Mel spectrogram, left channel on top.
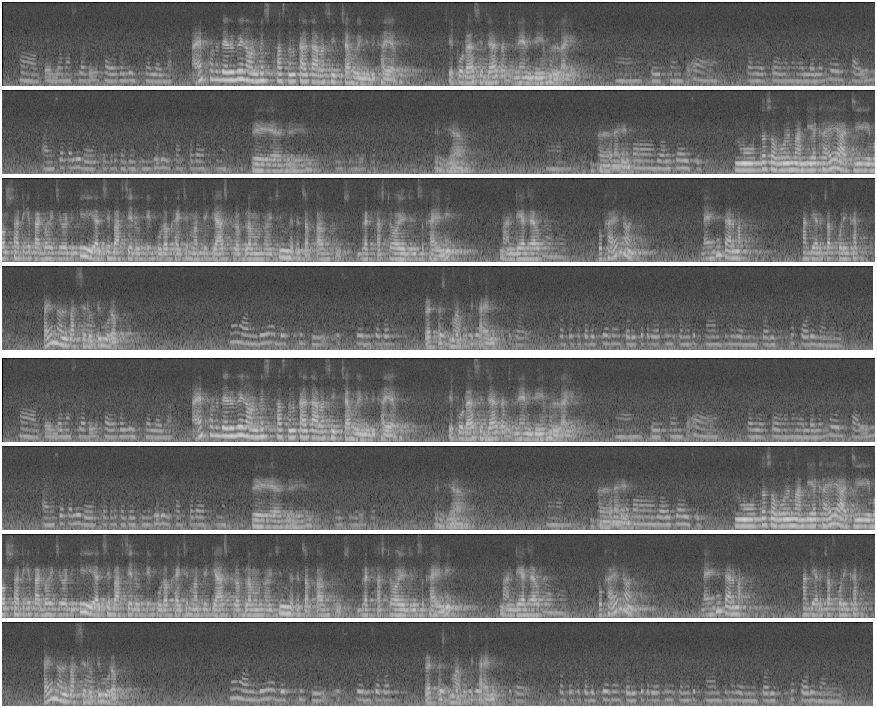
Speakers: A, on the right (about 60°); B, on the left (about 25°).
A: ହଁ ତେଲ ମସଲା ଟିକେ ଖାଇବାକୁ ଆଜି ଇଚ୍ଛା ହେଲାନି
B: <unintelligible> ନନଭେଜ ଫାଷ୍ଟ ତମେ ଖାଇବ ତାପରେ ସିଏ ଇଚ୍ଛା ହୁଏନି ବି ଖାଇବାକୁ। ସେ ପୋଡା
A: ହଁ
B: ସିଝା
A: ସେ
B: ଚଟଣି ଏମତି ହିଁ ଭଲ ଲାଗେ।
A: ହଁ ସେଇଥପାଇଁ କା କରିବାକୁ ଆଉ ମାନେ ଭଲ ଲାଗିଲାନି ମୁଁ କହିଲି ଖାଇବିନି। ଆଇଁଷ କଲେ ବହୁତ ପ୍ରକାର ଏଯୋଉ ଚିଙ୍ଗୁଡି କଙ୍କଡା ମା <unintelligible>
B: ସେଇଆ ସେଇଆ ଏଇଆ।
A: ହଁ
B: ଭଲ
A: ଆପଣଙ୍କର
B: ଲାଗେନି
A: କଣ ଜଳଖିଆ ହେଇଛି
B: ମୁଁ ତ ସବୁବେଳେ ମାଣ୍ଡିଆ ଖାଏ, ଆଜି ବର୍ଷା ଟିକେ ପାଗ ହେଇଚି ବୋଲିକି ଆଜି ସେ ବାସି ରୁଟି ଗୁଡ ଖାଇଚି। ମୋର ଟିକେ ଗ୍ୟାସ ପ୍ରୋବ ଲେମ୍ ରହିଚି। ମୁଁ ସେଥିପାଇଁ ସକାଳୁ ବ୍ରେକଫାଷ୍ଟ ଅ ଏ ଜିନିଷ ଖାଇବି। ମାଣ୍ଡିଆ ଯାଉ
A: ହଁ ହଁ
B: କୁ ଖାଏ, ନହେଲେ ନାଇ ତାର ମା ମାଣ୍ଡିଆର ଚକୁଳି ଖାଏ। ଖାଏ ନହେଲେ ବାସି
A: ହଁ
B: ରୁଟି,
A: ହଁ
B: ଗୁଡ଼।
A: ମୁଁ ମାଣ୍ଡିଆ ଦେଖିଚି ଏ ସୋରିଷ ପରି।
B: ବ୍ରେକଫାଷ୍ଟ
A: ସୋରିଷ
B: ମୁଁ ଆଉ କିଛି
A: ପରିକା
B: ଖାଏନି
A: ଛୋଟ ଛୋଟ, ଛୋଟ ଛୋଟ ଦେଖିବା ପାଇଁ ସୋରିଷ ପରିକା କେମି କେମିତି ଖାଆନ୍ତି ମୁଁ ଜାଣନି କରି ସିକି। କରି ଜାଣିନି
